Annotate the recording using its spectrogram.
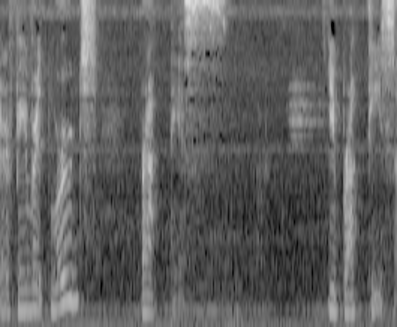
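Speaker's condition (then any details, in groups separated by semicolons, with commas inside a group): No condition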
